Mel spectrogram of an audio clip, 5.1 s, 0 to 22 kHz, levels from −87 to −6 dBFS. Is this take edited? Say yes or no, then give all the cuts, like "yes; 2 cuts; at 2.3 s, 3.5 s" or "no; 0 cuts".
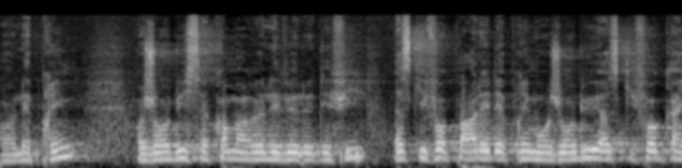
yes; 1 cut; at 2.8 s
